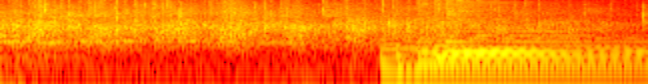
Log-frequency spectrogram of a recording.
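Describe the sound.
Audience applause welcoming a longtime singer-songwriter, a faint, even patter of clapping that continues as sustained instrumental tones come in partway through.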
